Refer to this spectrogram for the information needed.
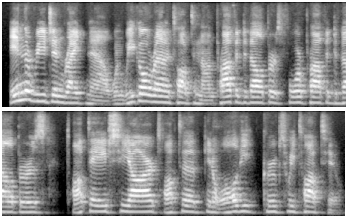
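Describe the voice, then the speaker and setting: A man with a somewhat high, mellow voice, slightly hoarse from a long day, briefing a public meeting on housing figures. He talks in a steady presenter manner with casual asides. The sound is dull and lo-fi. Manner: briefing with data, asides of okay and you know.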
